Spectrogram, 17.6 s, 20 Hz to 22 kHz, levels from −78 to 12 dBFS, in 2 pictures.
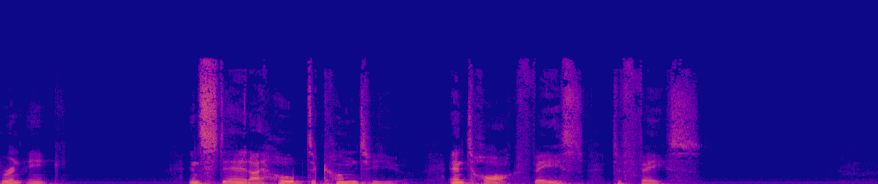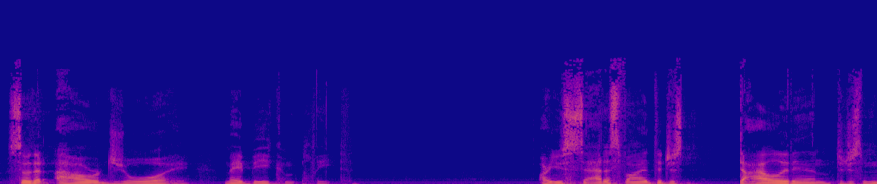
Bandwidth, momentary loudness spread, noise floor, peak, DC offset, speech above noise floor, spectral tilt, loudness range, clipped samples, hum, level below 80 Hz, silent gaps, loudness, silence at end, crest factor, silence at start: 15.5 kHz; 17 LU; -64 dBFS; -10 dBFS; under 0.1%; 36 dB; -5 dB/octave; 10 LU; under 0.1%; none; -54 dBFS; none; -29 LUFS; 0 s; 20 dB; 0 s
